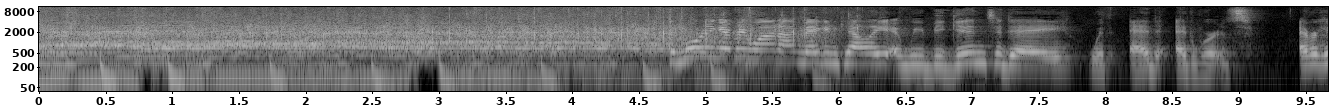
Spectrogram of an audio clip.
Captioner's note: applause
